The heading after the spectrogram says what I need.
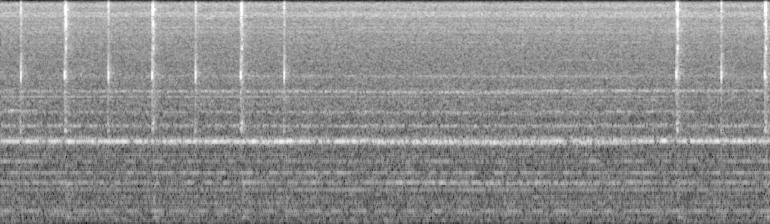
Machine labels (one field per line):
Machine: valve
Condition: normal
